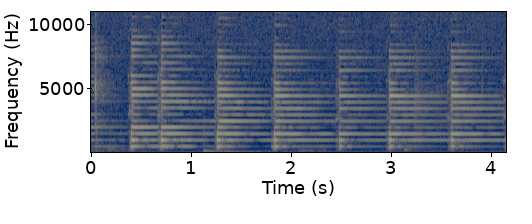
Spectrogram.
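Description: A plucked string instrument picking the same single note over and over, about three times a second, each note ringing briefly before the next.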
